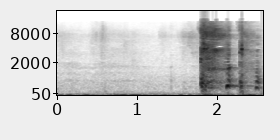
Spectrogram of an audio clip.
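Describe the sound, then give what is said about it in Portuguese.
After a quiet stretch, a burst of harsh coughing breaks out, two or three rough hacks in quick succession, loud and raspy like the start of a coughing fit. “Ô, gente, a tosse agora agarrou aqui.”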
